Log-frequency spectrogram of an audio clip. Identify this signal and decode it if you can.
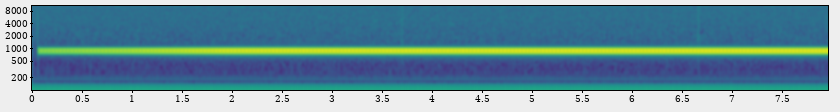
Emergency Alert System (SAME) tones (the 853 and 960 Hz attention tone). It is heard from 0.2 to 7.7 s.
